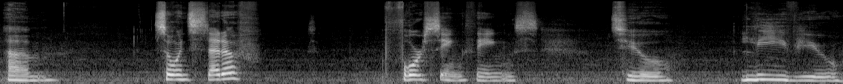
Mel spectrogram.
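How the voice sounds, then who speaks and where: A woman speaks very slowly at a medium pitch with ordinary pitch variation, leaving long, frequent pauses. Audible room echo and noticeable background noise surround her voice. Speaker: spiritual self-help vlogger. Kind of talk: casual monologue to camera. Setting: at home on camera, in pajamas. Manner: halting, many fillers.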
